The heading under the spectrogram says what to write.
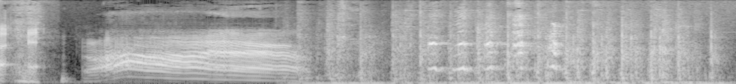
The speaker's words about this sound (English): Wow, that door sounded so realistic.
